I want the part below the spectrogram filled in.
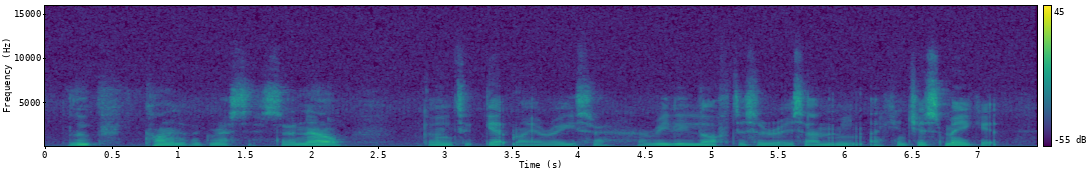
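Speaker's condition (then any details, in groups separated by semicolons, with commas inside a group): No condition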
